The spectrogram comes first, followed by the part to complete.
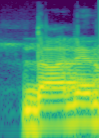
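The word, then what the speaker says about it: د: রব্বি জিরনি ইলমা রব্বি জিরনিলমা ব্লকবোর্ডে খেয়াল করেন এবং আমার সাথে হরফগুলো পড়ার চেষ্টা করেন দালের মাখরাজ হল জিহ্বার আগা সামনের উপরের দুই দাতের গোড়ার সঙ্গে লাগিয়ে জিহ্বার আগা উপরের দুই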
